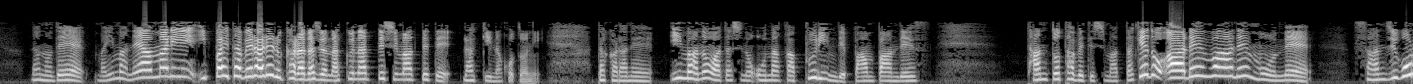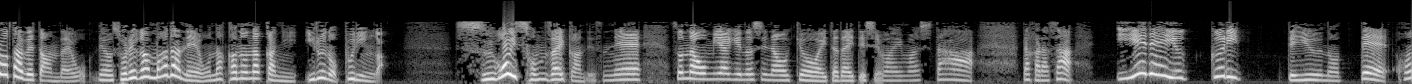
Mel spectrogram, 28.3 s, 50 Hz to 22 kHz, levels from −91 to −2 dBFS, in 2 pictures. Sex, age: female, 20-39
